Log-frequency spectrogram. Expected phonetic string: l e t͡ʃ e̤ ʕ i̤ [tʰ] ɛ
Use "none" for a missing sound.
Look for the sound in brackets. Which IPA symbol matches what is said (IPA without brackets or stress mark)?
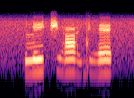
dʱ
